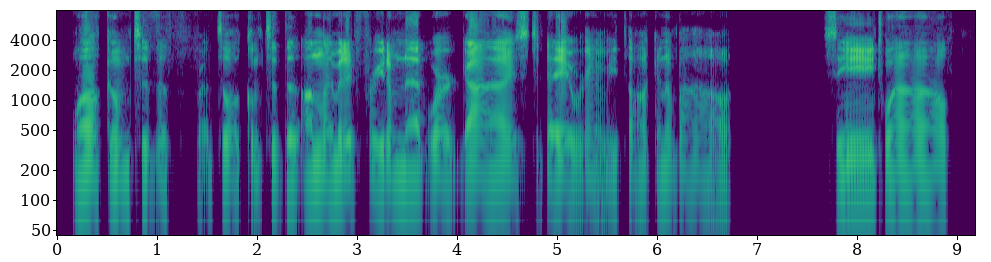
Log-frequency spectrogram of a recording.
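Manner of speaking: dull, flat, droning one-note monotone. Showing how a monotone speaker sounds opening a welcome, flat monotone voice. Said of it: "talks like this all the time, has a monotone voice".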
